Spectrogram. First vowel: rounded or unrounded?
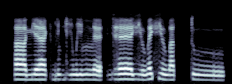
unrounded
